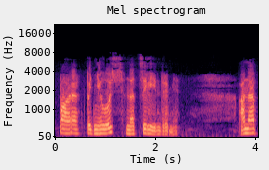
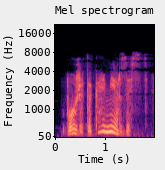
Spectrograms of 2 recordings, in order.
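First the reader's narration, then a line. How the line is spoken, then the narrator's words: Whispered. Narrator (Russian): прошептал Джексон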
